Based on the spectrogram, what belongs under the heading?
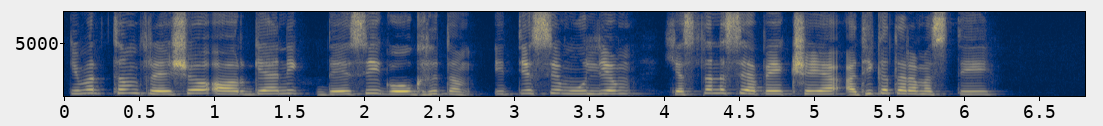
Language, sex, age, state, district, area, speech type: Sanskrit, female, 18-30, Karnataka, Chikkaballapur, rural, read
